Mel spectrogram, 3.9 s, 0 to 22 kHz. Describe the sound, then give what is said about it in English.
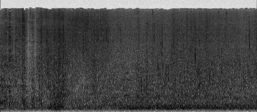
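A repurposed lobster boat's engine drones steadily over a constant wash of water and wind noise, loud, with no clear talking throughout, as 1,600 seaweed-laden buoys are sent into the water. “For now, from a repurposed lobster boat, the Running Tide team is laying some groundwork, sending 1,600 seaweed-laden buoys into the water.”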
